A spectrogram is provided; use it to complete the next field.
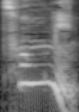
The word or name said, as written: cong1ming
